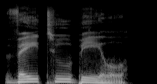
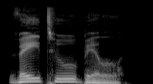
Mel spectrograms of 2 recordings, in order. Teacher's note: native speakers don't say all 4 parts. They reduce it. The correct pronunciation is vegetable, just 3 syllables. · Notice how the middle sounds become shorter, almost like they disappear.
